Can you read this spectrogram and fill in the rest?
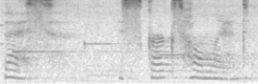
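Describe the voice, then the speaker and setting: A woman playing a solemn, wistful storyteller in a video game, narrating a tragic past in a soft, measured way. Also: a little high, steady tone. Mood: wistful, nostalgic. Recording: long reverberant game audio with faint music.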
